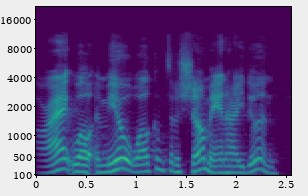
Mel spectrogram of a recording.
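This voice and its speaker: A man's voice: on the high side, lively intonation, fairly quick, a bit bright, no echo, soft background music. A young man, born in Bulgaria, hosting a podcast interview, upbeat and chatty with lots of "like" and "uh". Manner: upbeat, chatty, many fillers like "uh" and "like". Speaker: podcast host. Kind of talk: casual interview chat with ad read.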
